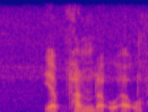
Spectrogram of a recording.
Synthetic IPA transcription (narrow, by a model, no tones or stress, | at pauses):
japʰandʱa̰ʔuʔa̰ʔu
